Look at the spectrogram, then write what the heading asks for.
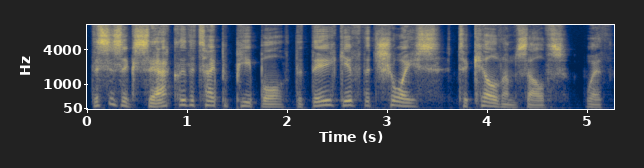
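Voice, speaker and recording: A man's voice: mid-range voice, lively intonation, unhurried, a bit bright, no room sound. Blunt ranting male commentator, dry sound. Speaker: commentator reacting to a video. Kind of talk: reaction commentary.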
